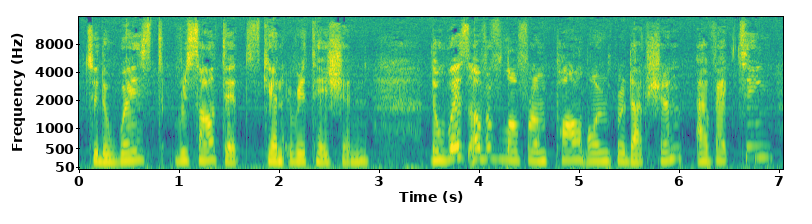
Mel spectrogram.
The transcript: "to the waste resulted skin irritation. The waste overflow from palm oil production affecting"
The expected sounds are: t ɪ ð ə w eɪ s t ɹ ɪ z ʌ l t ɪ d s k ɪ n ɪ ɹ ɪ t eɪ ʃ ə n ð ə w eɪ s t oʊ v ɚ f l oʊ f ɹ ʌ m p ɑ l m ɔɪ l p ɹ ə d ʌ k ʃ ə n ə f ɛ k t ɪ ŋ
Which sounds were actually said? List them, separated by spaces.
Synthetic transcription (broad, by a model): t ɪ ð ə w eɪ s t ɹ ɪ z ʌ l t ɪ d s k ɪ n ɪ ɹ ɪ t eɪ ʃ ə n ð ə w eɪ s t oʊ v ɚ f l oʊ f ɹ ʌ m p ɑ l m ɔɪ n p ɹ ə d ʌ k ʃ ə n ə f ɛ k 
